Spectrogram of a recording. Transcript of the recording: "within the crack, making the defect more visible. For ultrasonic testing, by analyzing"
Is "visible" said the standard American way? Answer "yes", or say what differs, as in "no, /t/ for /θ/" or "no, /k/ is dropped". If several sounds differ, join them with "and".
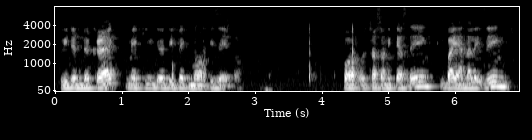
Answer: no, /f/ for /v/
